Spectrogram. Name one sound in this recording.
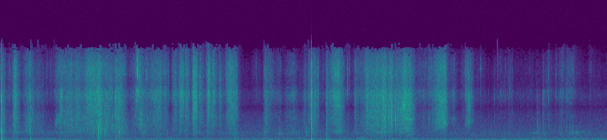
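Small beads rattle and scrape under a child's hands.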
